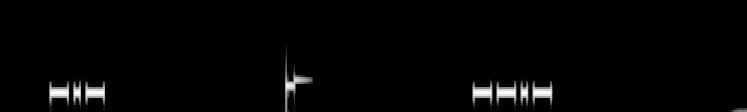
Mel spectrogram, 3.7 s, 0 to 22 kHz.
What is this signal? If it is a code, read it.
Morse code, heard as a keyed tone, about 40 wpm, 700 Hz. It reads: K Q
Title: Single Character (Letter:Number:Punctuation:Prosign) 40wpm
